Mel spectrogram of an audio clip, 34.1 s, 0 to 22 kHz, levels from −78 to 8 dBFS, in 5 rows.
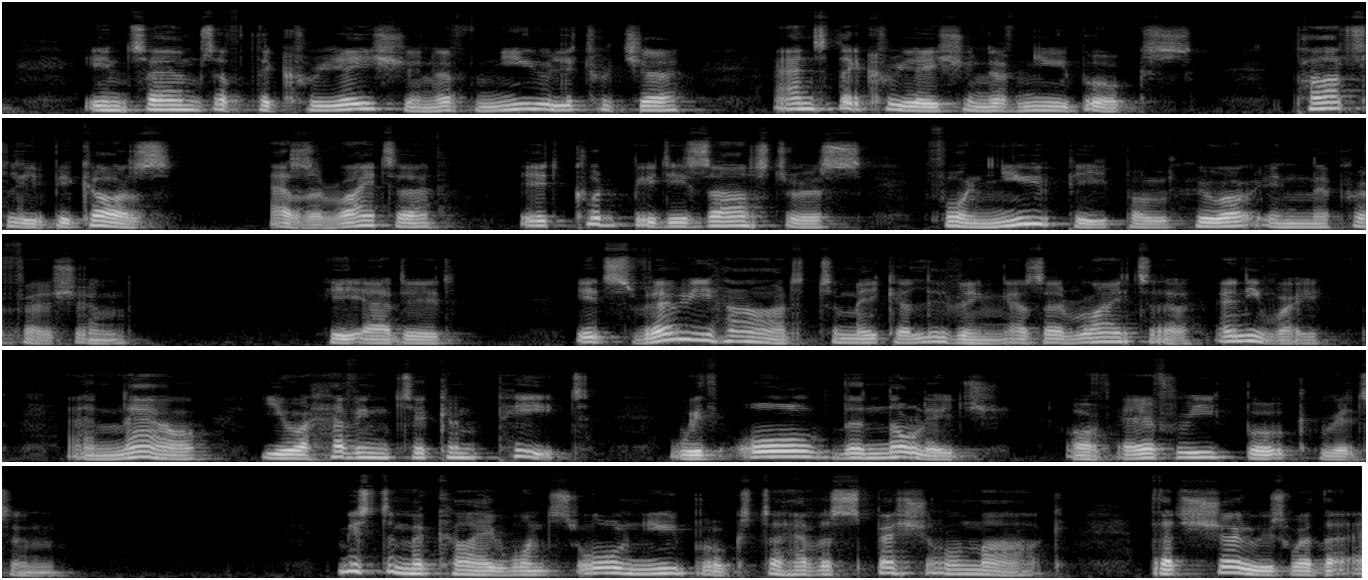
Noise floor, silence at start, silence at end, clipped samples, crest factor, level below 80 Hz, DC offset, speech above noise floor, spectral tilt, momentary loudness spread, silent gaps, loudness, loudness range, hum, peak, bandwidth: -65 dBFS; 0.4 s; 0 s; under 0.1%; 18 dB; -58 dBFS; under 0.1%; 47 dB; -6.5 dB/octave; 11 LU; none; -19 LUFS; 4 LU; none; -2 dBFS; 13.5 kHz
